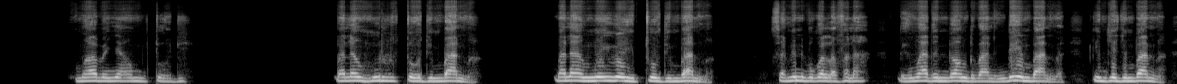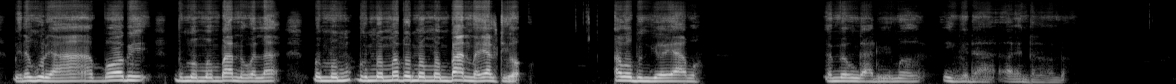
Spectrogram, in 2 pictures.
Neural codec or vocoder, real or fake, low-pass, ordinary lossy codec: codec, 44.1 kHz, 7.8 kbps, Pupu-Codec; fake; none; none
